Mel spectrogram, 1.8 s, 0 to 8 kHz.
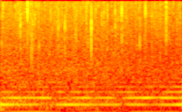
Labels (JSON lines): {"label": "biophony, midshipman", "recorder": "SoundTrap 500"}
